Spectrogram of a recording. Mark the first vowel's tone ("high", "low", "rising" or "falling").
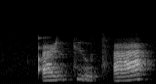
rising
